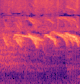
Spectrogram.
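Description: A chicken clucks in a quick run of short, bright, close calls, loud and alone on a farm.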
